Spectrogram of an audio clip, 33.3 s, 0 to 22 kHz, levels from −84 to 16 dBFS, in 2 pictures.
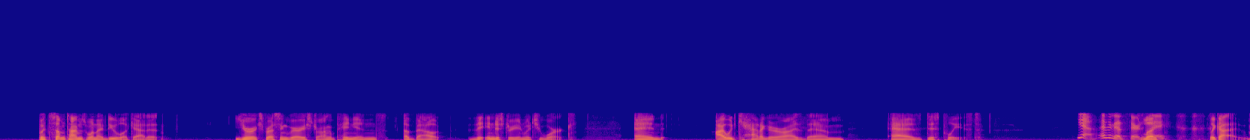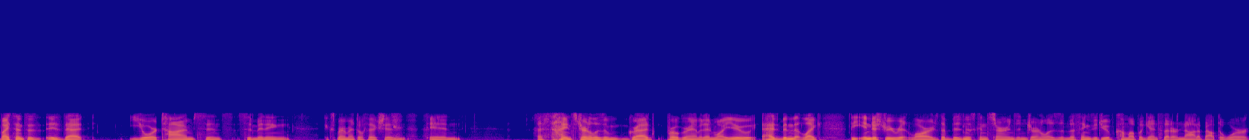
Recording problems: high frequencies cut off; severe; nothing above 4 kHz

